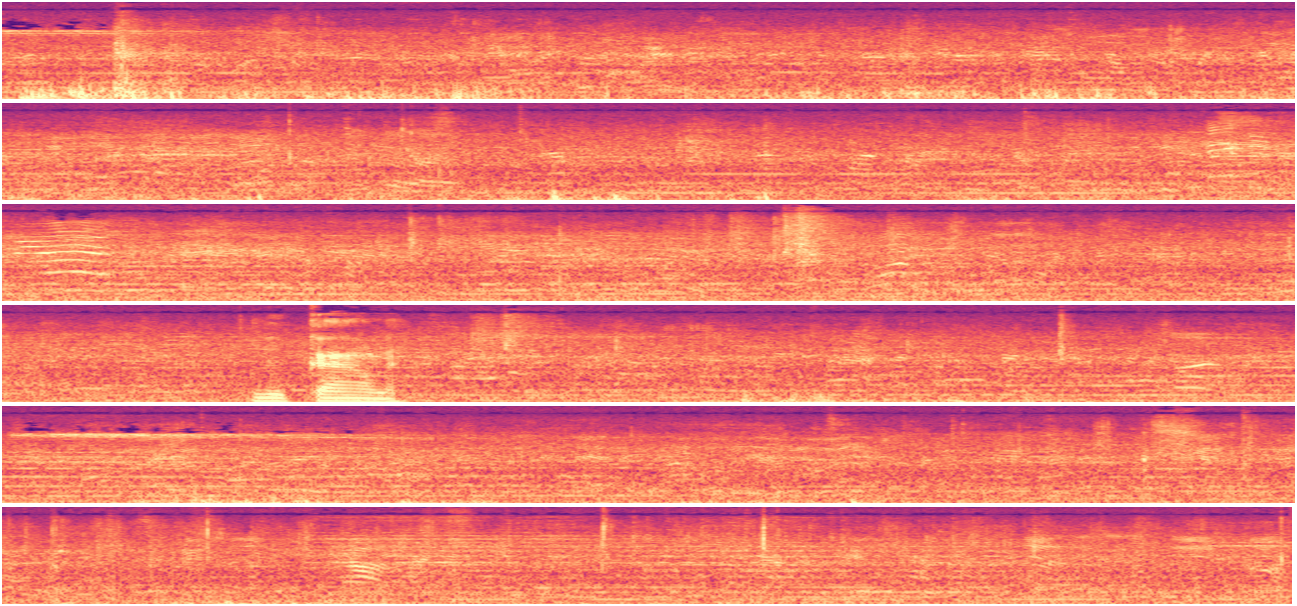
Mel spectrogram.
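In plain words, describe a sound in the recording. Footsteps tread softly on grass outdoors.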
